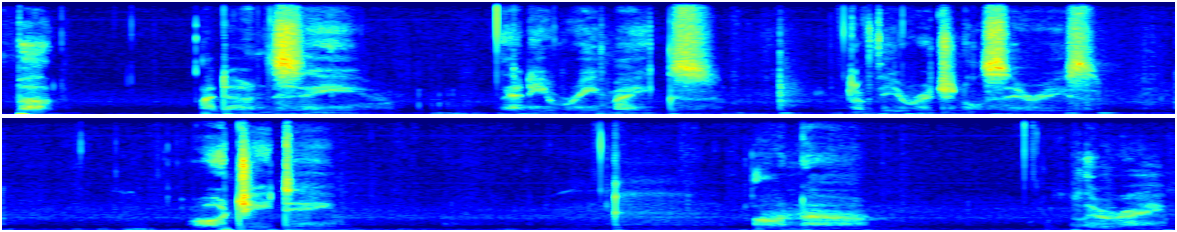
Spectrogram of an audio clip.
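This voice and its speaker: A man hosting an ASMR video, whispering unscripted commentary in a hushed, unhurried, halting manner. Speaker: host of an ASMR channel.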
